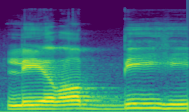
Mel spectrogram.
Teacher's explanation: إِنَّ الْإِنسَانَ لِرَبِّهِ، لام باریک پڑھا جائے گا، را کو ہم نے موٹا پڑھنا ہے، یعنی پر کر کے پڑھنا ہے۔ ہا کے نیچے کڑی زیر ہے، لہٰذا اس کو ایک الف کے برابر کھینچ کر پڑھیں گے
